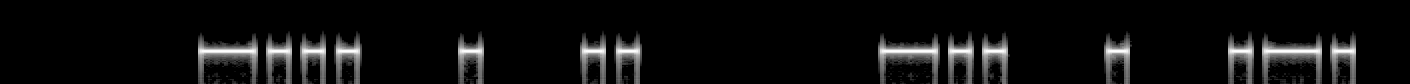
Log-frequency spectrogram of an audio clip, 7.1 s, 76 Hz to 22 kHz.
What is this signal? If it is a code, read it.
Morse code, heard as a keyed tone, about 14 wpm, spaced as for 10 wpm, 700 Hz. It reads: BEI DER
